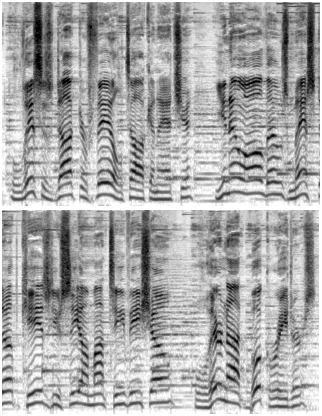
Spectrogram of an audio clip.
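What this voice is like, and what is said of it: Impression of Dr. Phil. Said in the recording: “Celebrity voice impersonated.”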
